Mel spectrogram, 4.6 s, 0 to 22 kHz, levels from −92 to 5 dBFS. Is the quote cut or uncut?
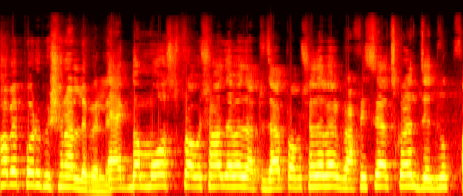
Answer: uncut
